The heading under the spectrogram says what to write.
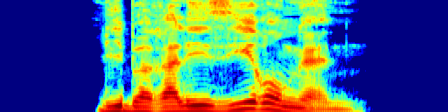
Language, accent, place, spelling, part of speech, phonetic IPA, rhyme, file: German, Germany, Berlin, Liberalisierungen, noun, [libeʁaliˈziːʁʊŋən], -iːʁʊŋən, De-Liberalisierungen.ogg
- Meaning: plural of Liberalisierung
